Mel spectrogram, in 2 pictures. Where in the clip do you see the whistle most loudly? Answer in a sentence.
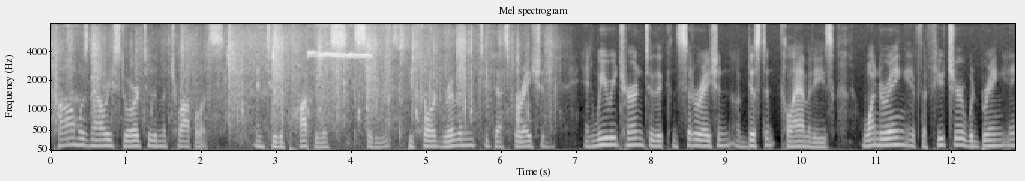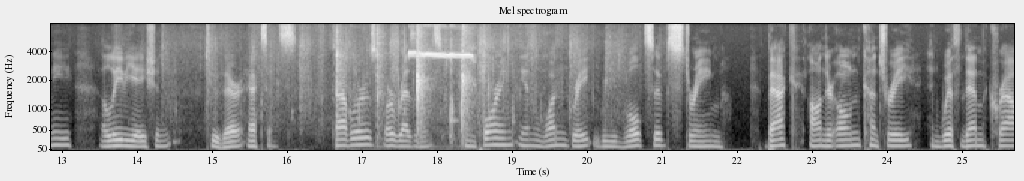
The volume of the whistle peaks at 18 seconds.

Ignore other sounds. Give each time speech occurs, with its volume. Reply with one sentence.
You can hear the speech from 0.0 to 25.6 s, at a steady volume.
